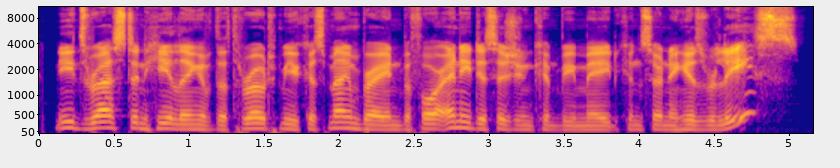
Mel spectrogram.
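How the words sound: The voice rises at the end, like a question.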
